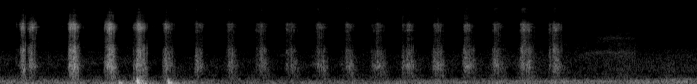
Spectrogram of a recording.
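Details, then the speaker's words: Trek Shift 3 bicycle bottom bracket turned by hand, no load: dry, regular ticking about three clicks a second from dry bearings; replaced with a new bottom bracket. "It sounds like it turns smooth under no load, but really that is dry bearings. That's the sound of dry bearings."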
